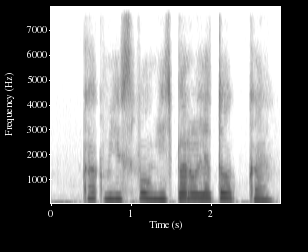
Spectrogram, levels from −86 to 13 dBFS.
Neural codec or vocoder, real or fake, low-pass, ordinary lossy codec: codec, 16 kHz, 2 kbps, FreqCodec, smaller model; fake; none; none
